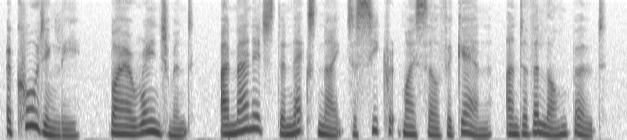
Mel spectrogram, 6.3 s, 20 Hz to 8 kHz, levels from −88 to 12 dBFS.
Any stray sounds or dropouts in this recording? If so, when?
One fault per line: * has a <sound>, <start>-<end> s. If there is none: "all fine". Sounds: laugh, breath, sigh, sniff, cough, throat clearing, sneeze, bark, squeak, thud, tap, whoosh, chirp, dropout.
all fine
